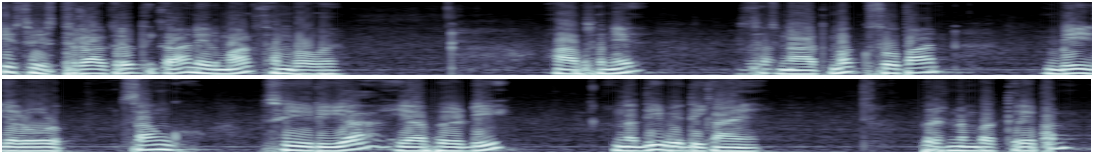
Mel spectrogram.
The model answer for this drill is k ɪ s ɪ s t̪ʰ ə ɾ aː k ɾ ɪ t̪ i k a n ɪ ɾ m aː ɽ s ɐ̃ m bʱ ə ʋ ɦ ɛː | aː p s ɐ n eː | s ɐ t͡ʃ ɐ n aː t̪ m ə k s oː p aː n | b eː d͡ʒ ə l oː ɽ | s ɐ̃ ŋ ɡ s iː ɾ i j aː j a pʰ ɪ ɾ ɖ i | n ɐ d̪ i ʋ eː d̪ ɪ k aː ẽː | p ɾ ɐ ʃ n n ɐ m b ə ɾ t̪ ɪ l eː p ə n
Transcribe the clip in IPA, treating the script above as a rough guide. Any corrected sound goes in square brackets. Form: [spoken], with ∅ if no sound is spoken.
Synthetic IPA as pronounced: k ɪ s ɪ s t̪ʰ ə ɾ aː k ɾ ɪ t̪ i k a n ɪ ɾ m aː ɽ s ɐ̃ m bʱ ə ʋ ɦ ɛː | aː p s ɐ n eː | s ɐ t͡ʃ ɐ n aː t̪ m ə k s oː p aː n | b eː d͡ʒ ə l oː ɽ | s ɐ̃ ŋ ɡ s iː ɾ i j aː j a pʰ ɪ ɾ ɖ i | n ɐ d̪ i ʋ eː d̪ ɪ k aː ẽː | p ɾ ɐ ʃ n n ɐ m b ə ɾ t̪ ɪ [ɾ] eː p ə n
